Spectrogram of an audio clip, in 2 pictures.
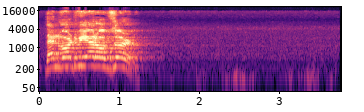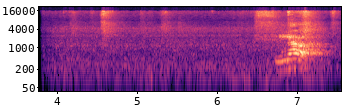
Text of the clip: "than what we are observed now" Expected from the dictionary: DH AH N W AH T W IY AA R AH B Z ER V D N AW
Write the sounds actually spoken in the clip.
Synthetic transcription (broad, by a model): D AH N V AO T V IY AA R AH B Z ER D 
